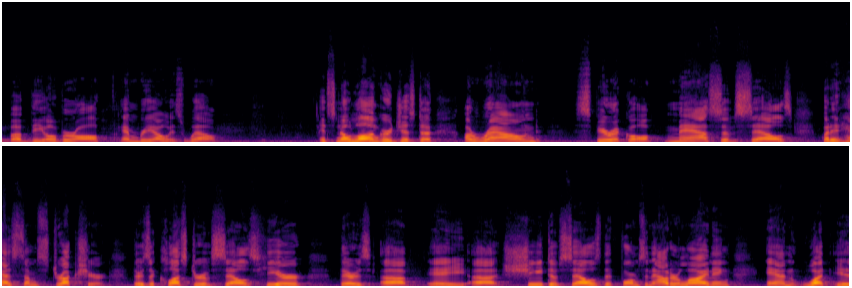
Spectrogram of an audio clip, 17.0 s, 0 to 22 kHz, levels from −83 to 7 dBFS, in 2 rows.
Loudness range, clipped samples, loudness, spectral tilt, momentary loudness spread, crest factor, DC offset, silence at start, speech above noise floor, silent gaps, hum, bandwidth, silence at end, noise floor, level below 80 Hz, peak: 3 LU; under 0.1%; -27 LUFS; -5.5 dB/octave; 12 LU; 22 dB; under 0.1%; 0 s; 29 dB; none; none; 12.5 kHz; 0 s; -55 dBFS; -58 dBFS; -6 dBFS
